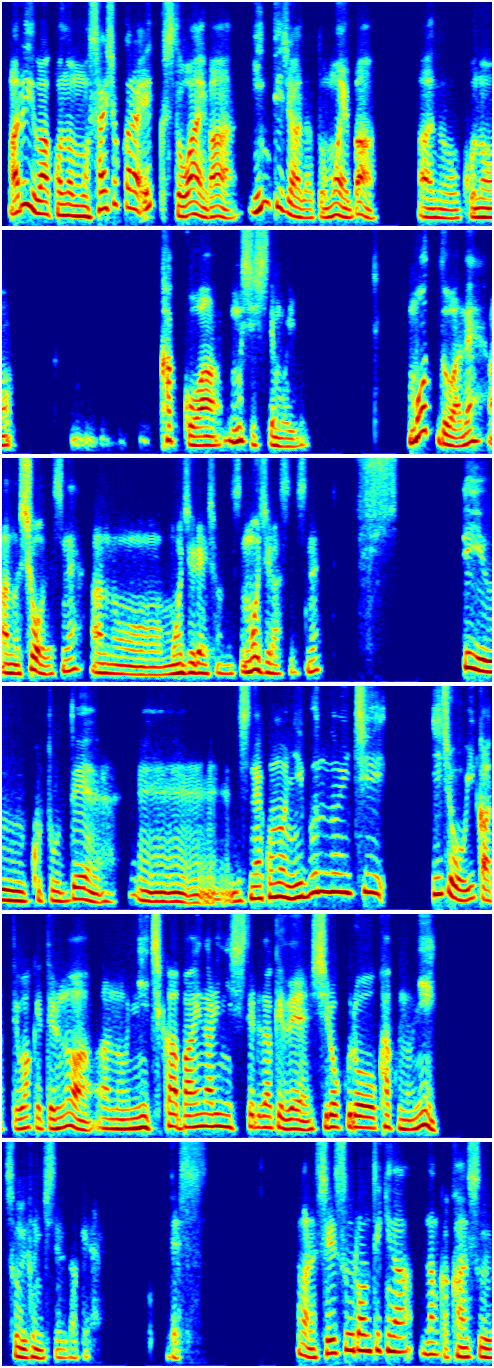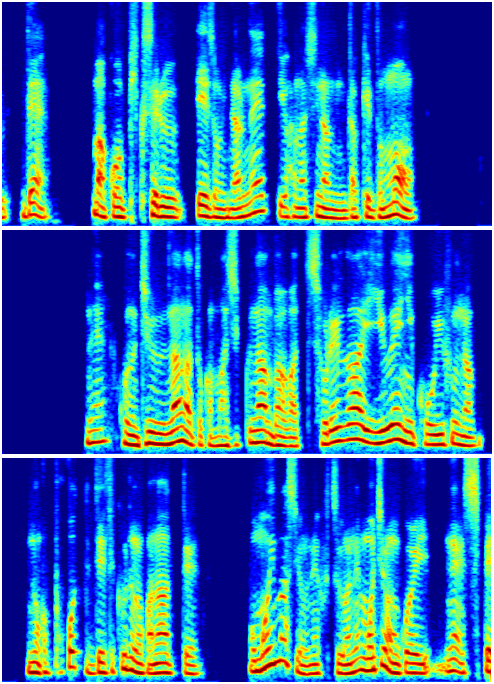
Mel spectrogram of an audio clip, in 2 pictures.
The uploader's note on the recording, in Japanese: ２０２２年１０月２６日に開催した ZOOMライブの模様です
